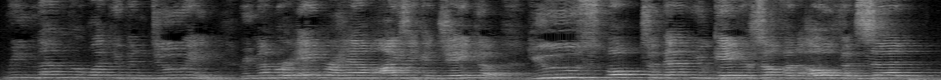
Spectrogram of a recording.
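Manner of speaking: loud, high, urgent pleading to God; impassioned plea. Acted. Preacher voices Moses begging God, loud and urgent. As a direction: beg God to turn from his anger.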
